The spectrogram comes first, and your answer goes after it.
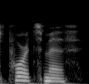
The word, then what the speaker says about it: Portsmouth: He pronounces Portsmouth, as the British do, with the emphasis on the first syllable, not the last, as most outsiders might.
